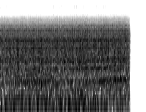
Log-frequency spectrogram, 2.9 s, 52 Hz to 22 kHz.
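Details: Engine with a reported dead number 1 cylinder, knocking and jerking, throttle valve not opening: uneven lumpy idle with a knocking shake and no smooth rhythm, one cylinder missing.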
